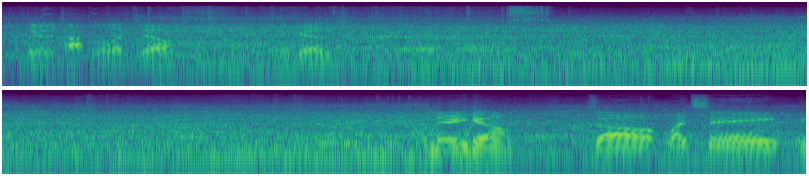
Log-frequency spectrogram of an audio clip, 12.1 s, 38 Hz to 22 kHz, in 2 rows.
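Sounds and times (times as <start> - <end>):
faint music: 0.0 - 12.0
steady background din: 0.0 - 12.0.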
